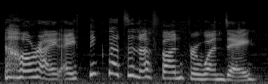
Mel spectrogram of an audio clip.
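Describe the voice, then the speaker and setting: A prim, high-voiced young heroine. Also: female voice, sing-song, normal speed, a bit bright. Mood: composed. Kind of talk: game character dialogue.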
